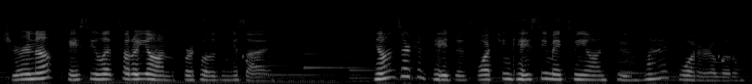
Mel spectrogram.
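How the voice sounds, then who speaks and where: Brief: young woman, fairly high voice, reads game text aloud with lively casual reactions. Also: a little fast, soft background music, rough recording. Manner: reads story text aloud with chatty excited asides. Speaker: gamer reading a story game aloud. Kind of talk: casual playthrough narration.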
